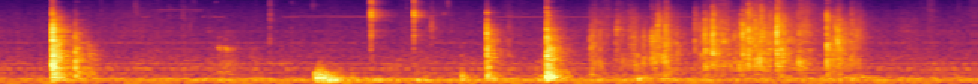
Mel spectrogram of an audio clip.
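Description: Sharp clicks and light taps of small fly-tying tools and materials being handled at the vise: one loud click about half a second in, a duller knock about two seconds in, then a quickening run of small clicks and ticks over the last few seconds.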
